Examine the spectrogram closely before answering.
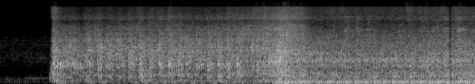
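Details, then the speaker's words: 2001 Ford F250 7.3L diesel with a 12.8 V battery gauge reading cranks sluggishly for about two seconds after glow plug pre-warm, then starts into a rough idle. The air conditioning compressor pulley is noisy once running. "It doesn't crank fast. So, we need the glow plugs to pre-warm it to make up for the slow crank. So, you'll hear the speed of our crank, and it's going to not be as cranky happy as we'd like."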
